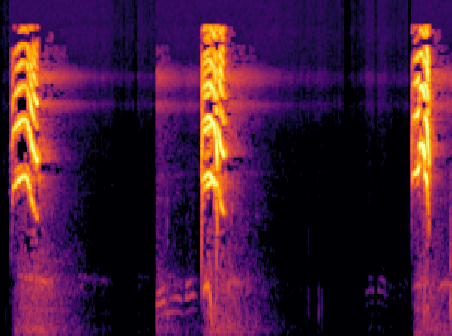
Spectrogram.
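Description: Indian ringneck parakeets giving three short, shrill calls about two and a half seconds apart, each quickly rising and falling in pitch.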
